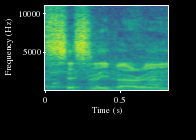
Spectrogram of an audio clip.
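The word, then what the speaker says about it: Cicely Berry: yeah paty rodenberg uh that's a woman and Sicily Barry cic c l y v e r y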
